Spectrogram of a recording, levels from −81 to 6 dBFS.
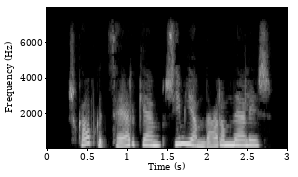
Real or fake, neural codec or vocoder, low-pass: real; none; 7.2 kHz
